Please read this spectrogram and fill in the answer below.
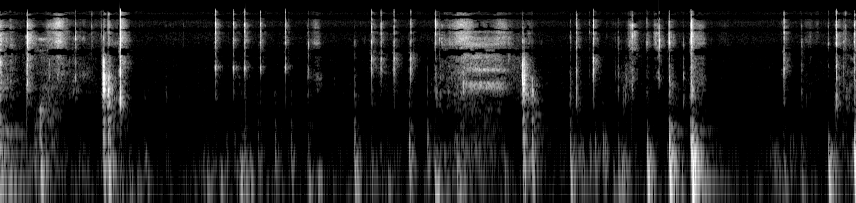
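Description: A correction tape dispenser handled and run over a paper sheet: scattered light clicks and taps, with one short scratchy swipe near the middle as the tape is drawn across the paper.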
